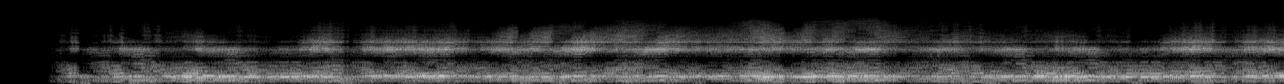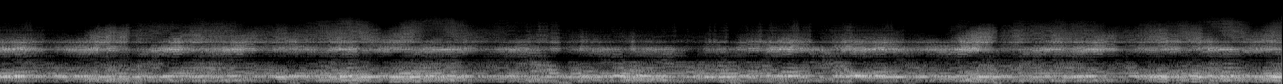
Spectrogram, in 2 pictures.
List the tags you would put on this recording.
Sound effects > Experimental
atmo
effect
ambient
pad
drone
background
atmosphere
sound-design
desing

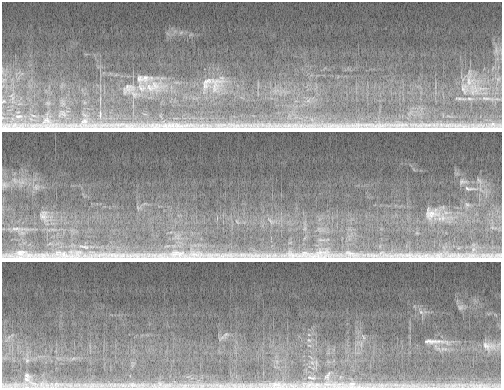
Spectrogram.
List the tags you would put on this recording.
Soundscapes > Nature
data-to-sound
weather-data
raspberry-pi
Dendrophone
soundscape
natural-soundscape
phenological-recording
sound-installation
artistic-intervention
modified-soundscape
field-recording
nature
alice-holt-forest

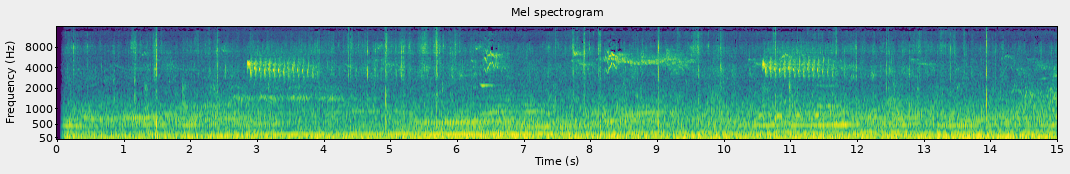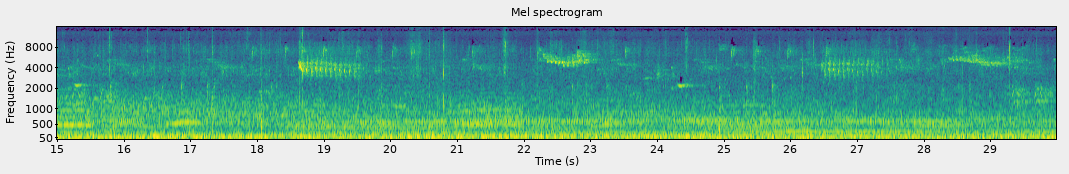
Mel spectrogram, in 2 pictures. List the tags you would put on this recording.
Soundscapes > Nature
country
eating-sheep
farmland
field-recordings
morning-sound-farm
munching

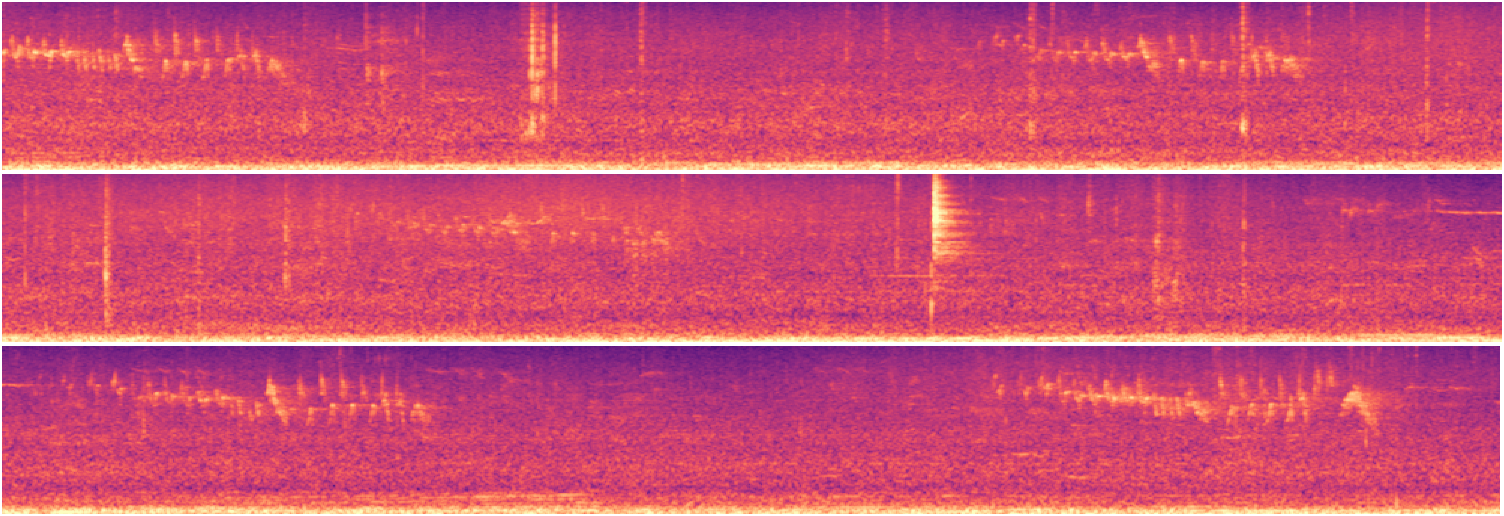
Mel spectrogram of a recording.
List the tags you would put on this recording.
Soundscapes > Nature
ambiant
Battersea
field-recording
park
public

